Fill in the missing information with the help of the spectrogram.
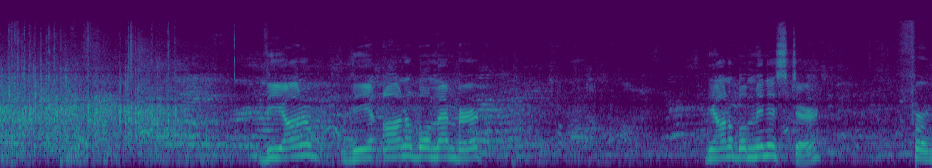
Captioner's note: some Applause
